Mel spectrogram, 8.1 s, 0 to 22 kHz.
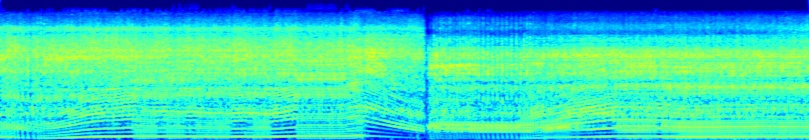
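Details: Restored old Stihl 026 two-stroke chainsaw after carburetor cleaning, cutting wood with a rusty, dull chain: strong steady howl sags in pitch in the cut and climbs back when freed; oiling properly, running healthy.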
